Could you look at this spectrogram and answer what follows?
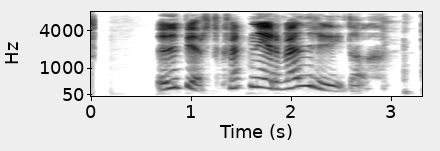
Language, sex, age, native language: Icelandic, other, 12, Icelandic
